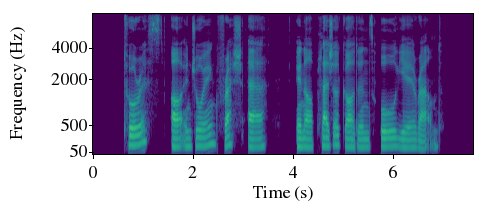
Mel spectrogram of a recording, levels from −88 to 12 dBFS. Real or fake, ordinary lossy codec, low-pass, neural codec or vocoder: real; none; none; none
